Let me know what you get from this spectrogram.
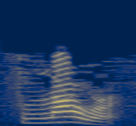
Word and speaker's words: flour: 那当 flower F L O U R 是一个单词的时候，它的意思是面粉、粉状物质。字母组合 O-U-R 读作 our，我们可以这样来记，开花后所结的果实磨成粉就成了粉状物质，那面粉呢显然也是粉状物质，所以 flour 就干脆用来指面粉和粉状物质了。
